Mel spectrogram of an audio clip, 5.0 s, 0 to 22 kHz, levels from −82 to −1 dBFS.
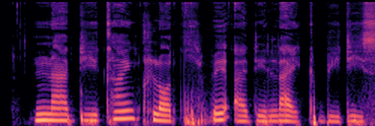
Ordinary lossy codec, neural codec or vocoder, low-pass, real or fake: none; none; none; real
